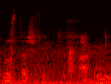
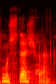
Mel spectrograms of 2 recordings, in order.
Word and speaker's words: المستشفى: Why it's not mustashfi? No, it's mustashfa. That, if you ever see that, that's called alif maqsura, meaning short alif.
